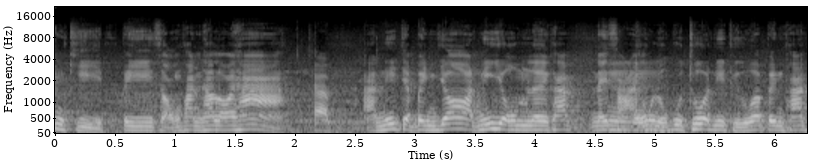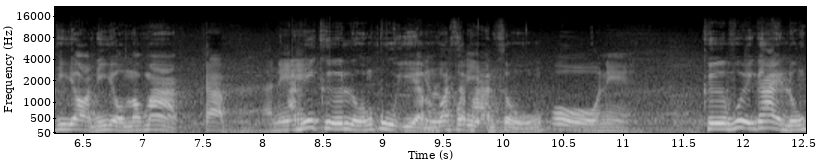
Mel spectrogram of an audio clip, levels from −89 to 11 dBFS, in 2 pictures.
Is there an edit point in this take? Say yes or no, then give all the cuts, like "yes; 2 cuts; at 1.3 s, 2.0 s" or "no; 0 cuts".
yes; 1 cut; at 7.8 s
